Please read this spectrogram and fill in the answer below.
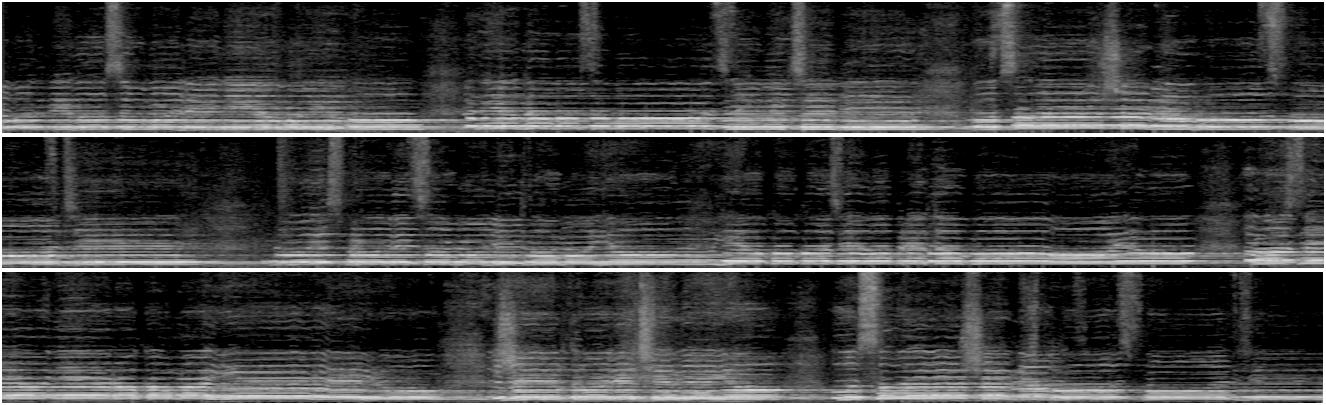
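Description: Orthodox church choir singing a cappella in several voice parts, in phrases of a few seconds separated by short breaks.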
